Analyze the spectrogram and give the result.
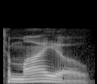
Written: Tamayo

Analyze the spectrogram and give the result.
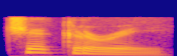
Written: chickaree

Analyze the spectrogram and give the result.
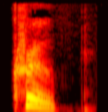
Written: croupous

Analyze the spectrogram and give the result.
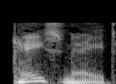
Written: casemated

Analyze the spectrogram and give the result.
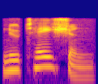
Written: nutation

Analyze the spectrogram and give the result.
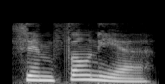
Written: symphonia

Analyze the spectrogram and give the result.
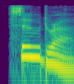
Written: sudra

